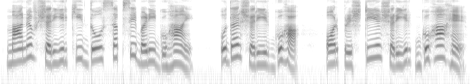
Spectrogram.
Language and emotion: Hindi, neutral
